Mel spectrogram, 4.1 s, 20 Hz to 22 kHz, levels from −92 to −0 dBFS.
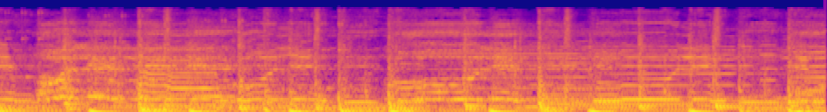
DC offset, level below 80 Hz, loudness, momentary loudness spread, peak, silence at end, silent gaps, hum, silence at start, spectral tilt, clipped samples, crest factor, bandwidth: under 0.1%; -14 dBFS; -11 LUFS; 2 LU; 0 dBFS; 0 s; none; none; 0 s; -6 dB/octave; under 0.1%; 10 dB; 16 kHz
